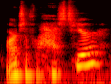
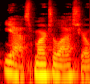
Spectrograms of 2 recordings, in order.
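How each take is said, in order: First: Surprised question. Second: Said in the usual way. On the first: Real, not acted. Double-checking the release date.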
